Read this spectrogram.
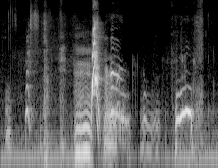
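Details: Shiba Inu puppy giving short yappy barks mixed with growly yips and a few high, rising yelps, each burst separated by brief pauses, over a steady low indoor hum.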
